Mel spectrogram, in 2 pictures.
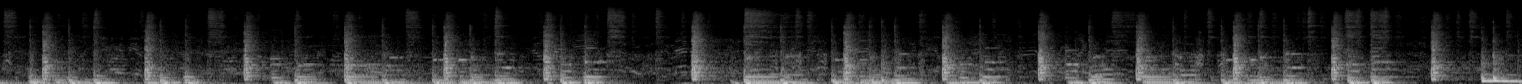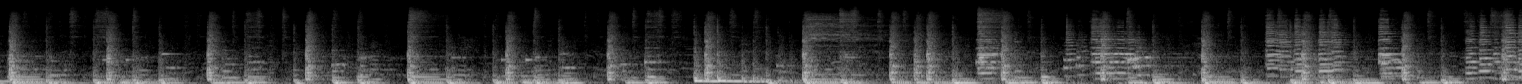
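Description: Live funk band playing a drum-and-bass-driven groove in C, with a drum kit and electric bass and guitars. Trumpet and saxophone come in with a horn line near the end.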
